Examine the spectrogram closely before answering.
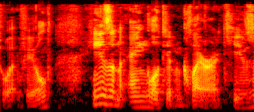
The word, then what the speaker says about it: Whitefield: bit more detail George Whitfield I know it looks like Whitefield but is pronounced Whitfield he's an Anglican cleric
